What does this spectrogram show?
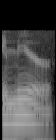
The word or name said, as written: amir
